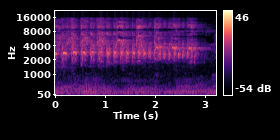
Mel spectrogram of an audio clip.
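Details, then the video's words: Repeated bright, ringing notes from a rufous hornero, delivered in a steady, fast rhythm that gradually fades near the end. "CANTO DO JOÃO DE BARRO 🐦 SOM DO JOÃO DE BARRO CANTANDO"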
